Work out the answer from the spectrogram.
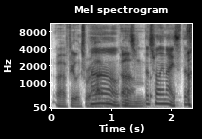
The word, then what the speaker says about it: Rohatyn: In the movie, they say it a couple of different ways, but I sort of make it rhyme with Manhattan, Felix Rohatyn.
